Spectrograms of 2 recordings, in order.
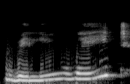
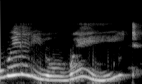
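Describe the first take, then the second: First: Slow question rising at the end; slow model question. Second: Slow question with a stressed "will"; slow repeat, stress on will. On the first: Teacher modelling a polite question for learners, slow. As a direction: ask it slowly, lifting the last word. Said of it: "model question slowly". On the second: Teacher repeating the question slowly, stressing will. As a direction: lean on "will", then let it rise. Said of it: "repeat slowly". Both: Shown as a demonstration.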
